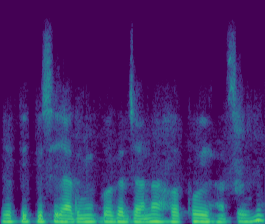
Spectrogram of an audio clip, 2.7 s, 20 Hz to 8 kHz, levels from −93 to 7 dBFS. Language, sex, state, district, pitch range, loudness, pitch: Hindi, male, Bihar, Gaya, 115-120 Hz, -23 LUFS, 120 Hz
